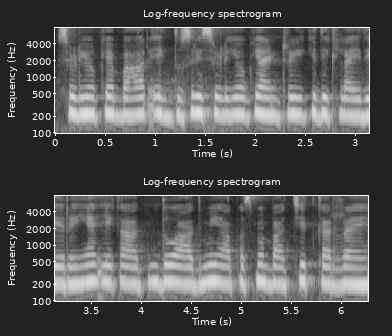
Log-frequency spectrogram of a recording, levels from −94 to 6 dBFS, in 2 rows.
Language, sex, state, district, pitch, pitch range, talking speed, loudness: Hindi, female, Chandigarh, Chandigarh, 215 Hz, 205-220 Hz, 200 wpm, -17 LUFS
